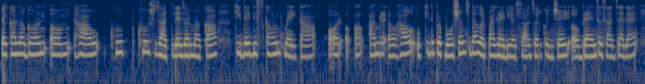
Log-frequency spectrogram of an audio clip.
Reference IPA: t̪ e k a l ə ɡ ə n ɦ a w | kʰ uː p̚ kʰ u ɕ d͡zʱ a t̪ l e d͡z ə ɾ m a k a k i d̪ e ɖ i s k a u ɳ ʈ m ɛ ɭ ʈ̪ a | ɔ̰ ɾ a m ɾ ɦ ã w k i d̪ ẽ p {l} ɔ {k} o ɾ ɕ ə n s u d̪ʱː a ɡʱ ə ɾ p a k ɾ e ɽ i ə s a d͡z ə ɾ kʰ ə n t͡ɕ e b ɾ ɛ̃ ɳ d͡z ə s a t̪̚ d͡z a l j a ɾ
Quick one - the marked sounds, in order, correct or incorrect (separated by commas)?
incorrect, incorrect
